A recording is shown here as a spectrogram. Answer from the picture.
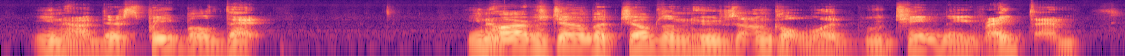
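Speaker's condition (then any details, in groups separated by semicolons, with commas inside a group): Friedreich's ataxia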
